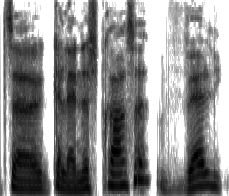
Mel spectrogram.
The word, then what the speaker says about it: Geländestraße: with the correct pronunciation, darling. Yes. GS stands for. Is it Geländestraße?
